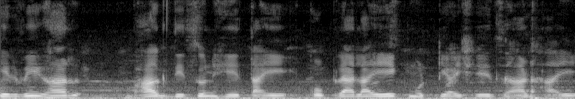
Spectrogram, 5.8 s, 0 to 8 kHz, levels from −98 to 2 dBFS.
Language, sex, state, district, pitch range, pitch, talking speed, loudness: Marathi, male, Maharashtra, Nagpur, 110-130 Hz, 120 Hz, 115 wpm, -20 LUFS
